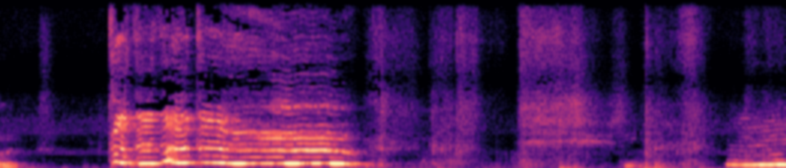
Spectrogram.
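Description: A young boy's voice held on one long, nearly steady note for about two seconds, a drawn-out wordless cry. Later, softer rustling and a couple of low thumps.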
